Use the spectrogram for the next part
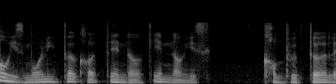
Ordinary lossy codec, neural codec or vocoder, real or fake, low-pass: Opus, 64 kbps; codec, 16 kHz, 0.8 kbps, ZipCodec; fake; 7.2 kHz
